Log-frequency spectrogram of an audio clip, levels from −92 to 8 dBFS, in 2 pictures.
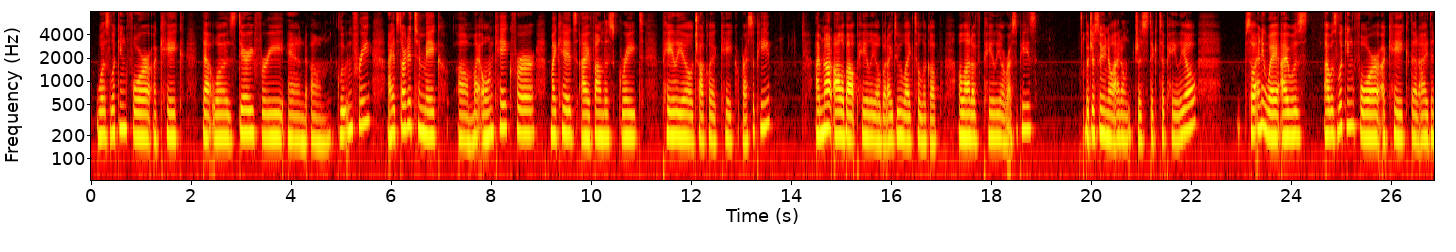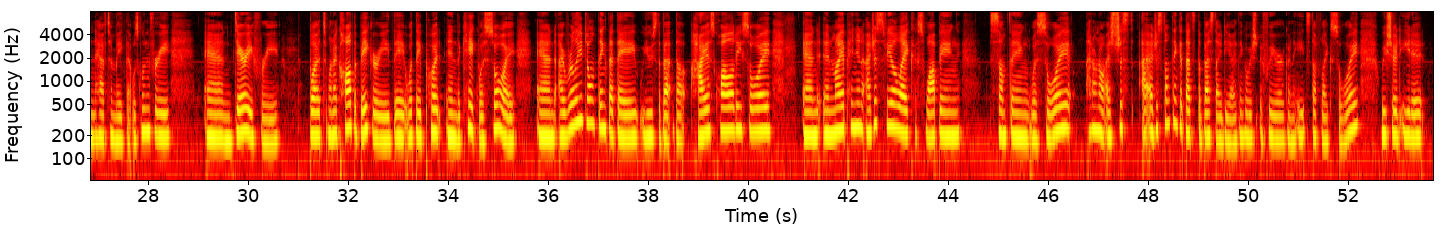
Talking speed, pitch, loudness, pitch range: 175 wpm, 195 Hz, -24 LUFS, 185-220 Hz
